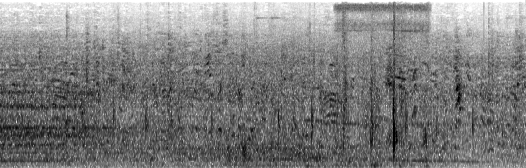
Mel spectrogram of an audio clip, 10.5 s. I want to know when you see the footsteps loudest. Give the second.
8 s.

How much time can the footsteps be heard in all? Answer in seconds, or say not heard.
2 s.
